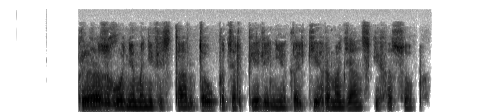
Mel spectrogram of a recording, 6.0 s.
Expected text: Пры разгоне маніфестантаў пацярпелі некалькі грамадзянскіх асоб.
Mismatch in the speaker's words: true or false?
false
